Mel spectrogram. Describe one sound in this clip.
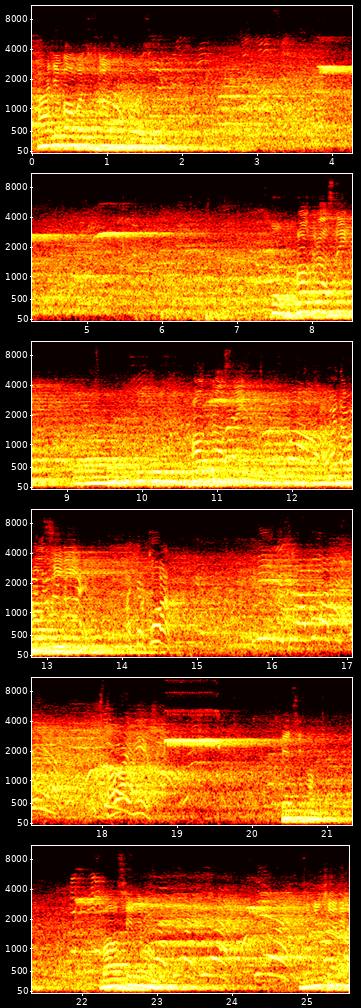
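A crowd of voices talks and calls out in a large echoing hall.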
